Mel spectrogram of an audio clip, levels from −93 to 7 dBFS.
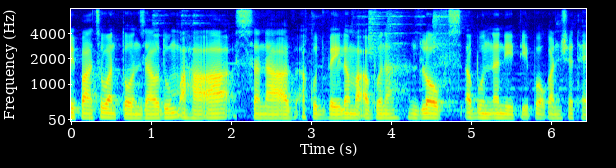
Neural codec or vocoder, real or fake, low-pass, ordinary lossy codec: none; real; none; none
